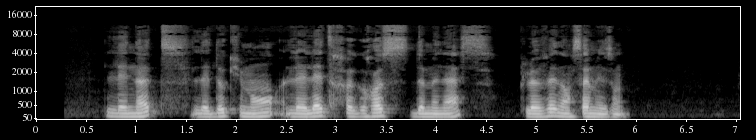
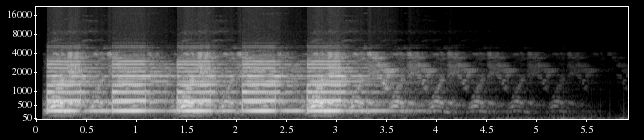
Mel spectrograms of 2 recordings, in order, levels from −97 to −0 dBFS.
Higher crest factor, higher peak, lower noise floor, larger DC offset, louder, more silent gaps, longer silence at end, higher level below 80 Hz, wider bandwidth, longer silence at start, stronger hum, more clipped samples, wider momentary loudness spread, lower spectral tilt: about the same, 20 dB vs 18 dB; second, -8 dBFS vs -2 dBFS; first, -77 dBFS vs -65 dBFS; neither; second, -26 LUFS vs -19 LUFS; neither; second, 1.15 s vs 1.85 s; first, -58 dBFS vs -72 dBFS; first, 11.5 kHz vs 9.4 kHz; first, 0.7 s vs 0.1 s; neither; neither; second, 11 LU vs 14 LU; first, -6 dB/octave vs -4 dB/octave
